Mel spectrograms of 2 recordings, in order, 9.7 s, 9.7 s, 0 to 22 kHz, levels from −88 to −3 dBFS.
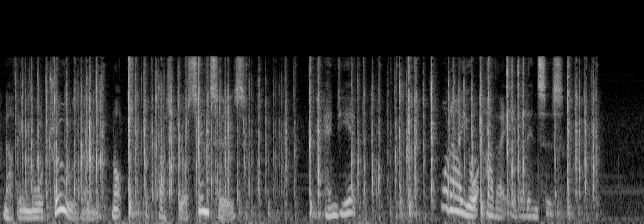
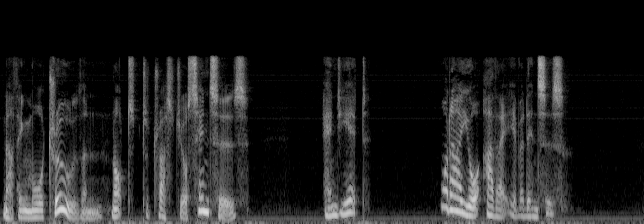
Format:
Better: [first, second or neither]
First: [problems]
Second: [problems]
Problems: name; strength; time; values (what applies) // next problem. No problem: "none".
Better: second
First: background sound (Computer keyboard); 2 dB below the speech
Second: none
